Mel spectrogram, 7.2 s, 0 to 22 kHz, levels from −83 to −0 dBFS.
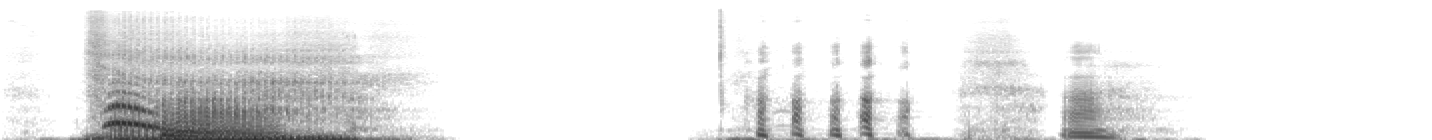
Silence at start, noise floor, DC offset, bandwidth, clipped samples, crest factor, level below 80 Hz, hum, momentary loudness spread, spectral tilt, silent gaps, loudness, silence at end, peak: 0.4 s; under -90 dBFS; under 0.1%; 13 kHz; under 0.1%; 22 dB; -30 dBFS; none; 19 LU; -8 dB/octave; none; -26 LUFS; 1.6 s; -6 dBFS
